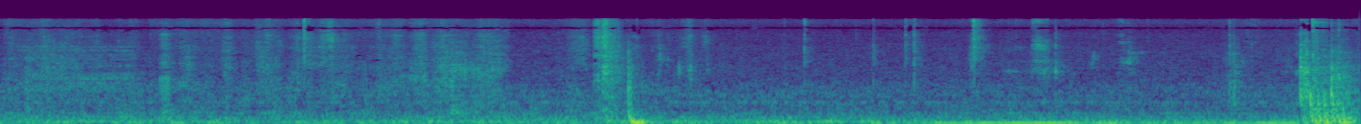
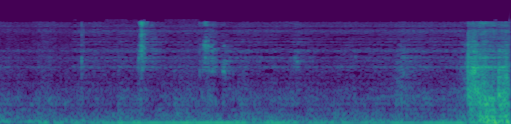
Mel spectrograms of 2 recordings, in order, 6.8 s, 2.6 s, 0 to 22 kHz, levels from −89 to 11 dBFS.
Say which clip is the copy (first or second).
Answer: second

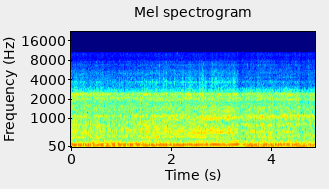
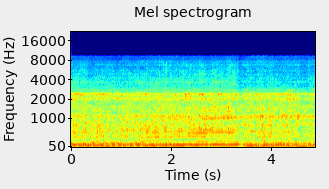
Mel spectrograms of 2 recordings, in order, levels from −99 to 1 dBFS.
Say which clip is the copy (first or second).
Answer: second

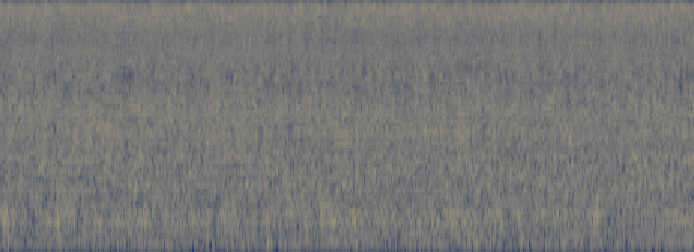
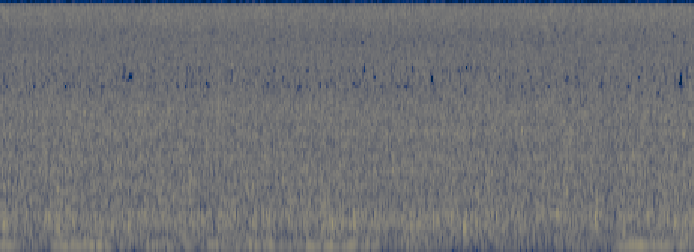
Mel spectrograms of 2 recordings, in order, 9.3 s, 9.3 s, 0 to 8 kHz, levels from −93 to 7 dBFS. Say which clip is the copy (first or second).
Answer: first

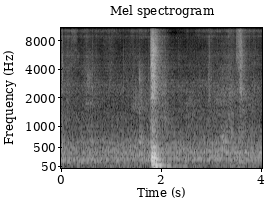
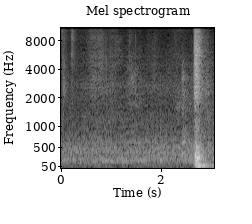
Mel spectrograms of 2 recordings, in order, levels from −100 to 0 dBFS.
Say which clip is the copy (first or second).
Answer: first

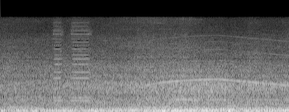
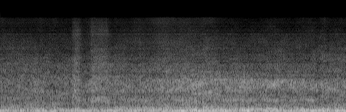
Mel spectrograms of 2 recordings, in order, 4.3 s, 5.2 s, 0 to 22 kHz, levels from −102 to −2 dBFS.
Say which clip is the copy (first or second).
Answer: second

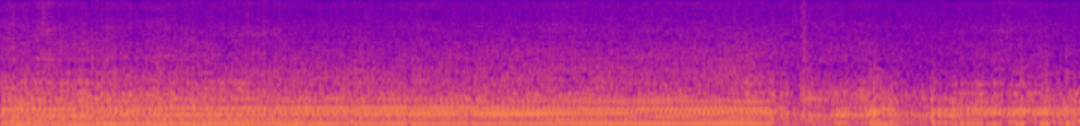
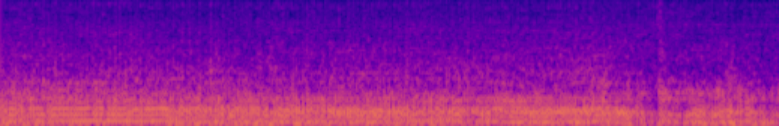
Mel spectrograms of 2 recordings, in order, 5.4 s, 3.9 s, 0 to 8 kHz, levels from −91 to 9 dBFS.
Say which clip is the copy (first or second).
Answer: second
